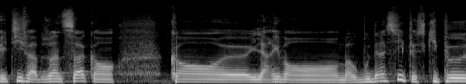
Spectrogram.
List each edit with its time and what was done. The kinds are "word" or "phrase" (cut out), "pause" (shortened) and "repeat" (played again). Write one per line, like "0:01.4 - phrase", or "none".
none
